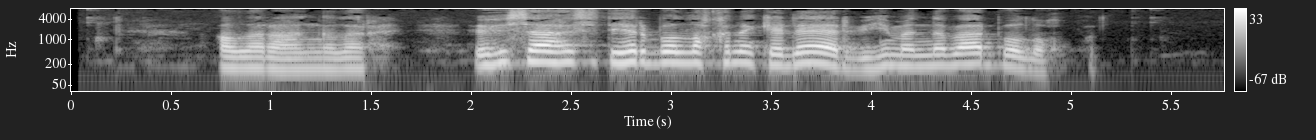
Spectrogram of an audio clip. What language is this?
Yakut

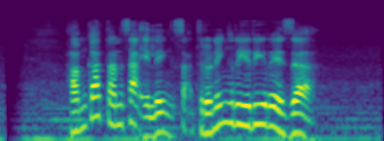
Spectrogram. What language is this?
Javanese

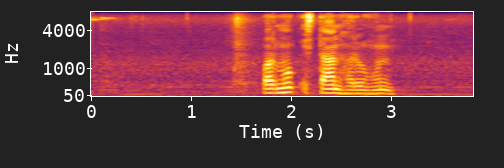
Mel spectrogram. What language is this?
Nepali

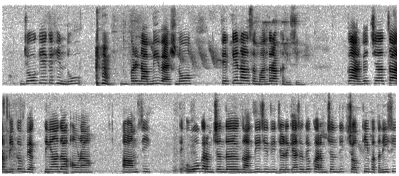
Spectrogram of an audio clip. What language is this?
Punjabi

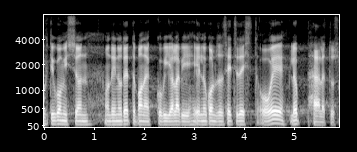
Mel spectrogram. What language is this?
Estonian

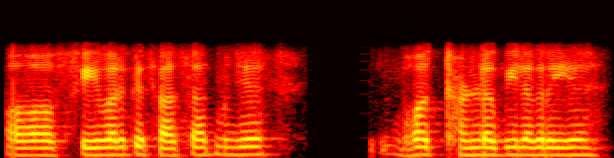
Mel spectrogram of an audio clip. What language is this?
Urdu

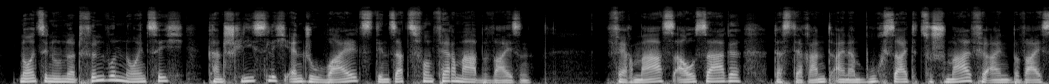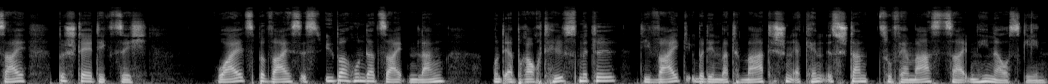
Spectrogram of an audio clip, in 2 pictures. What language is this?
German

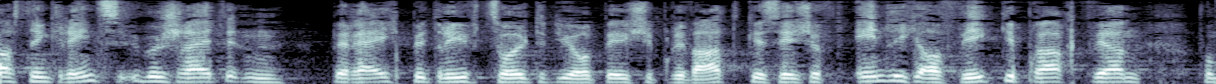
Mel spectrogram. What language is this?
German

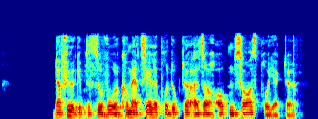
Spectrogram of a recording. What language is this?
German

